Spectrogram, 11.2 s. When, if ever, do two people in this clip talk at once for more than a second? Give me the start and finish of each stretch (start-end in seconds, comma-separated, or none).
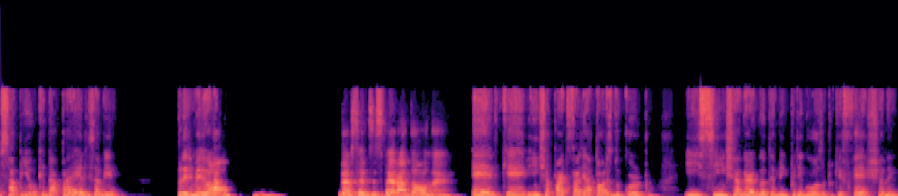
none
